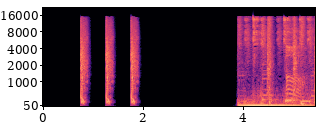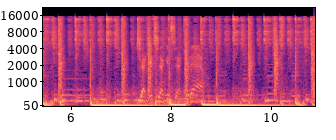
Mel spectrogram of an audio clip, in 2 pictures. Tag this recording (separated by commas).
Music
